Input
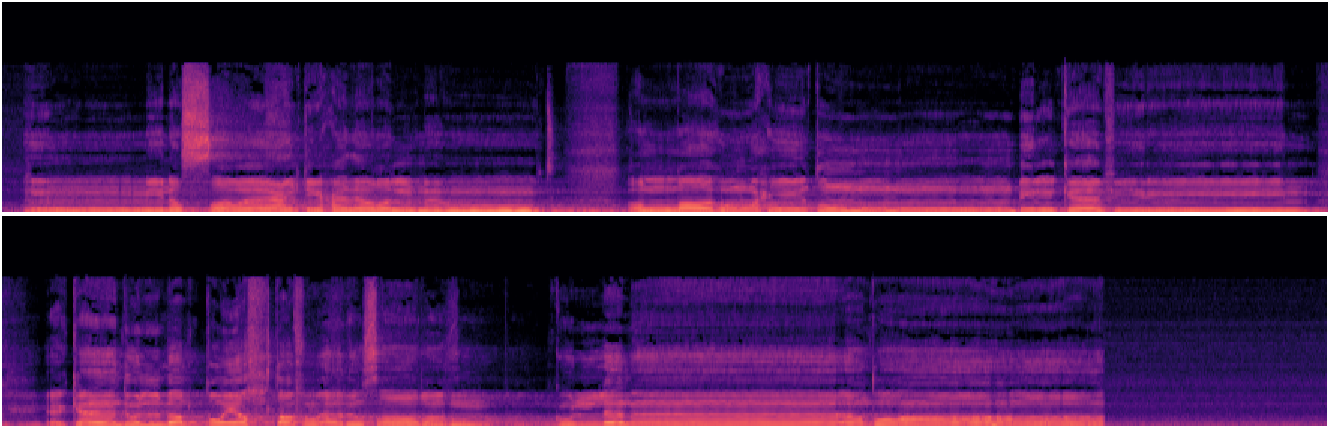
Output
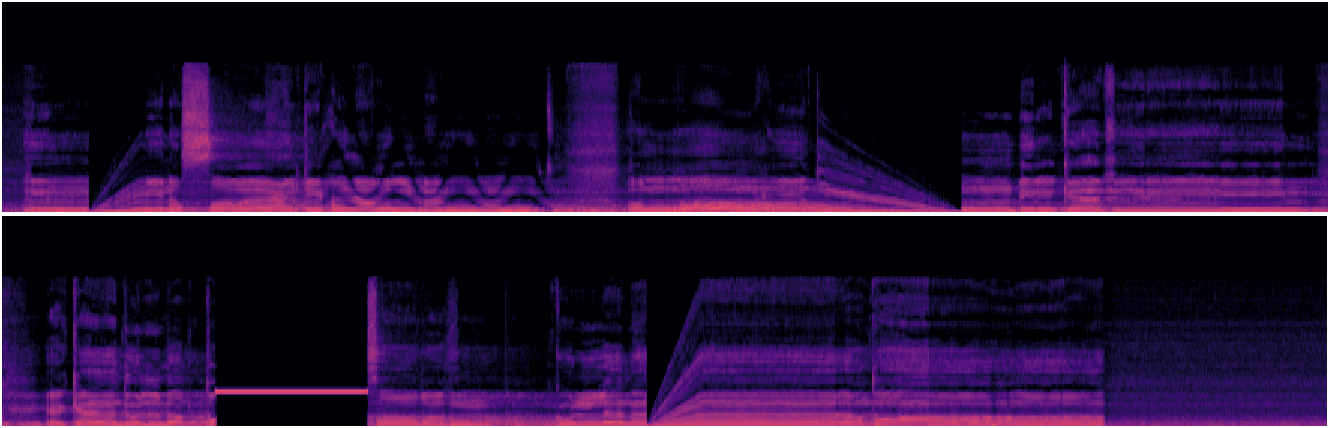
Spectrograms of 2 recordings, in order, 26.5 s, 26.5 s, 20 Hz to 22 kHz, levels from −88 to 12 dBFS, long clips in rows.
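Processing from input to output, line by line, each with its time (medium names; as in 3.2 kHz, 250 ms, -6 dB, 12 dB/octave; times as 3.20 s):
0.86 s: tape start 0.52 s
3.17–5.53 s: phase shifter stages 6, 1.6 Hz, lowest notch 450–1900 Hz
6.66–7.37 s: reverb throw, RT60 2.9 s, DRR -11.5 dB
8.06 s: tape stop 1.54 s
10.78–12.17 s: rippled EQ curve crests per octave 1.6, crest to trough 13 dB
13.50–14.23 s: small resonant body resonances 1.9 kHz, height 11 dB
15.39–16.92 s: bleep 3.75 kHz -16.5 dBFS
19.70 s: tape start 0.55 s
21.98–22.53 s: tilt EQ +2.5 dB/octave
whole clip: compression 4:1, threshold -28 dBFS; trim -4 dB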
